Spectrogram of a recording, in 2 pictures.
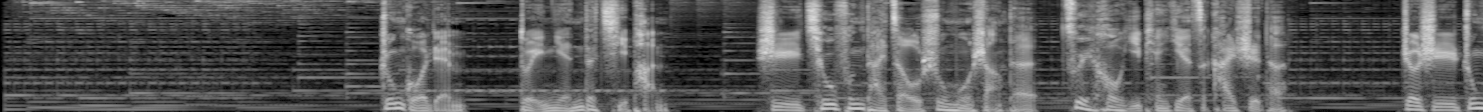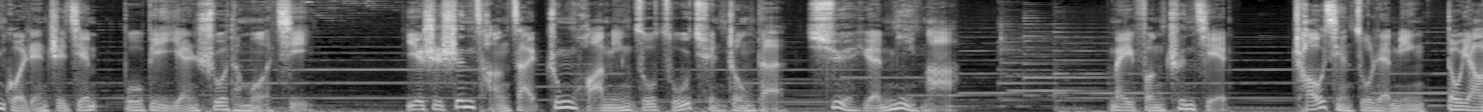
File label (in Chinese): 男-纪录片【-低沉 磁性】, 磁性大气 大气浑厚; 过年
